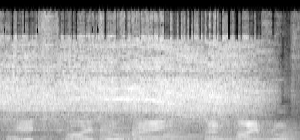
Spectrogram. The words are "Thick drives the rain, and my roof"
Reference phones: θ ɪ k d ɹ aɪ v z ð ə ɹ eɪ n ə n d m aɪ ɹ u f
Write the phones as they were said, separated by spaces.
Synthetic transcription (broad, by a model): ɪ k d ɹ aɪ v ð ə ɹ eɪ n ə n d m aɪ ɹ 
